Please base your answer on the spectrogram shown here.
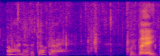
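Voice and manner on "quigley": firm call to the dog. Real, not acted. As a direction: call the dog's name loud. Calling the dog.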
